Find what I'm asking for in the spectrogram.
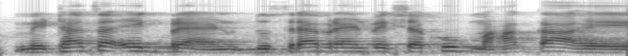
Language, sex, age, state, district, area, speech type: Marathi, male, 18-30, Maharashtra, Sindhudurg, rural, read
